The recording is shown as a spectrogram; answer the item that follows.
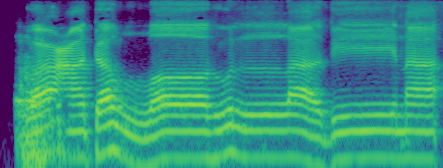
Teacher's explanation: Allahnya Dibaca tebal karena harakat di depannya fathah.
